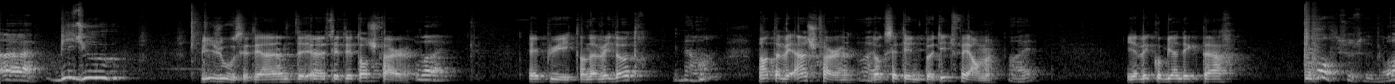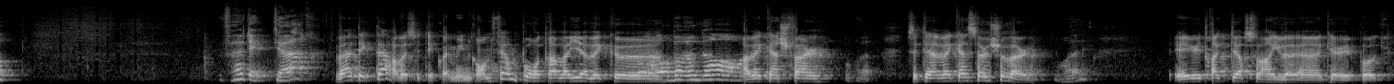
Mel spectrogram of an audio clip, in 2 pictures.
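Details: Older adult woman in conversation with an interviewer, French; conversational speech.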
